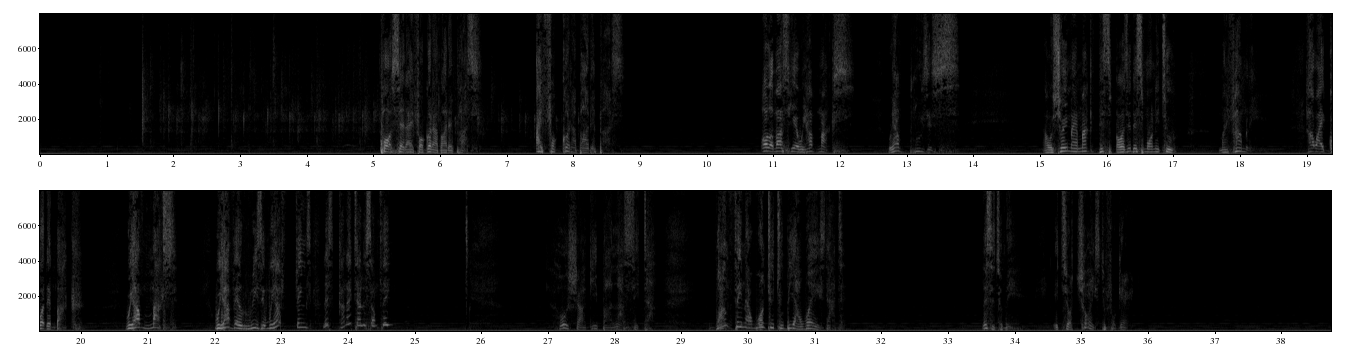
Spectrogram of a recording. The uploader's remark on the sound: Preached at Ekklesia Chapel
